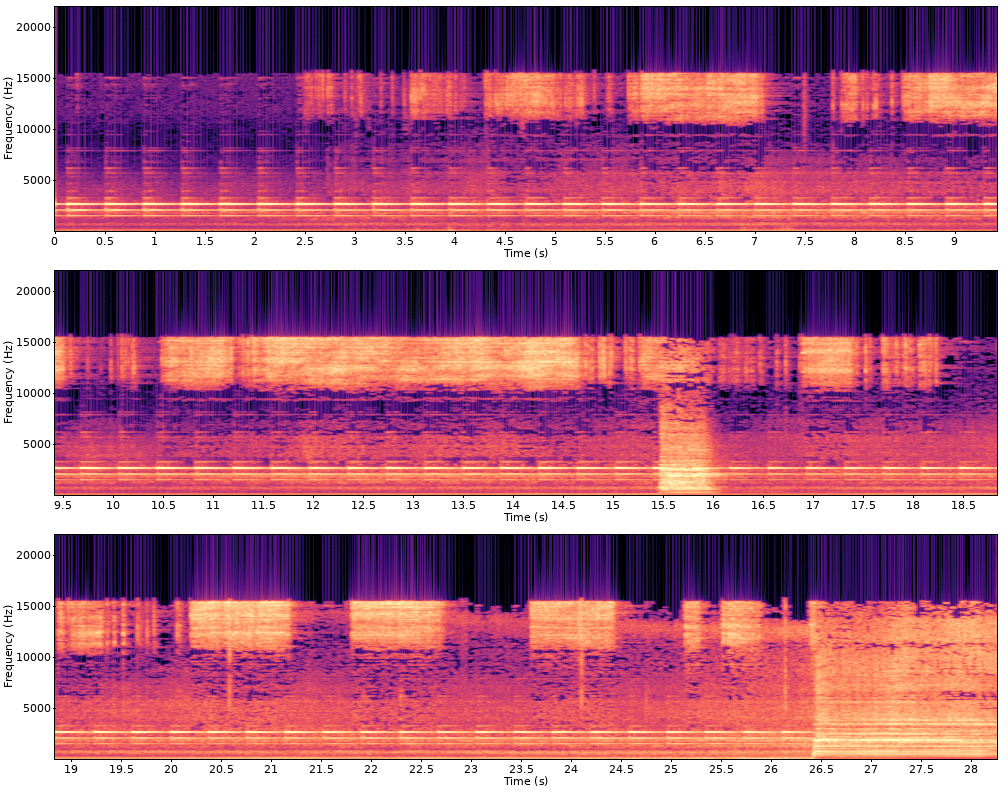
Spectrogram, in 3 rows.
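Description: Grade-crossing bell ringing about twice a second over the low rumble of a BNSF lash-up of EMD diesel locomotives, led by an SD70ACe, which grows louder as it approaches. A short locomotive horn blast comes about halfway through, and near the end the horn sounds as the lead units pass close by.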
